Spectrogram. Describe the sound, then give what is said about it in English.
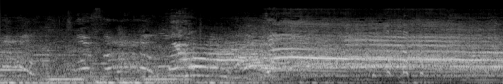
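Loud cheering fills an event crowd in Las Vegas, with whoops, yells and shouting voices layered into a dense, continuous roar that stays strong throughout. “I mean, that sounds like a football stadium. Yeah, it sounds like y'all are at a full-on game happening there.”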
